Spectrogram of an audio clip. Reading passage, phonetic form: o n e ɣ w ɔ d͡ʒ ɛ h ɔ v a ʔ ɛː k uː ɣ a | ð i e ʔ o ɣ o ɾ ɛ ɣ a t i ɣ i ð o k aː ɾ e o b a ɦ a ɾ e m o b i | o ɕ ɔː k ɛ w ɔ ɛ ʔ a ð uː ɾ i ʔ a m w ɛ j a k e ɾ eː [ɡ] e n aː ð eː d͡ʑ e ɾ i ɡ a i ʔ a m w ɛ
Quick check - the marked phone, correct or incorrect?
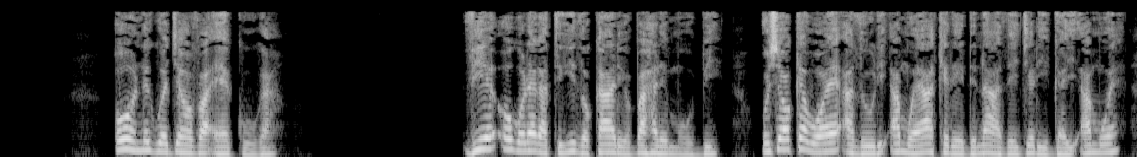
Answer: incorrect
